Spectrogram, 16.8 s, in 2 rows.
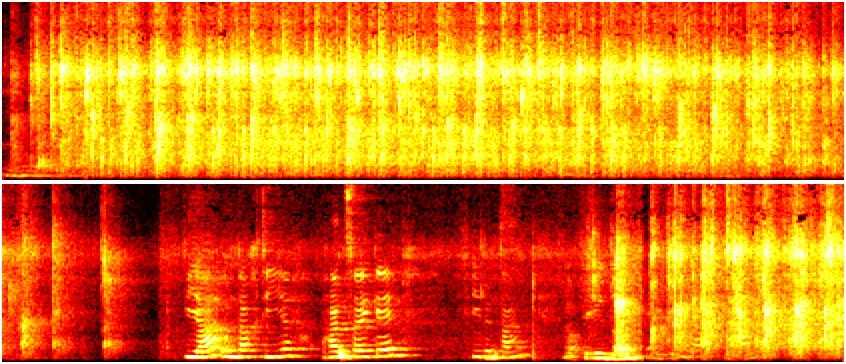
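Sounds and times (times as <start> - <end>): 
audience applause: 0.0 - 9.0, 14.9 - 16.8
speech: 10.3 - 15.4.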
